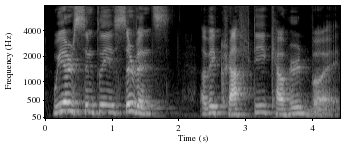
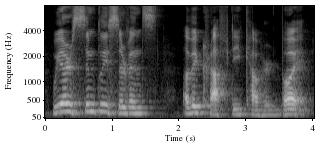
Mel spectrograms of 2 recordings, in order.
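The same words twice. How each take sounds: No difference in how they are said.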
